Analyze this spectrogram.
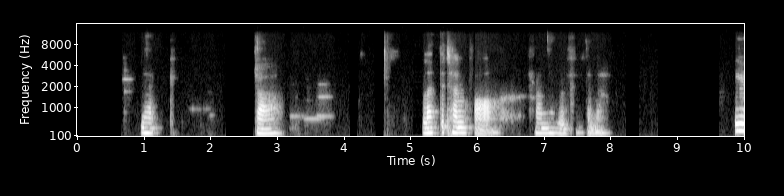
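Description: A woman speaks slowly and calmly, close by.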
